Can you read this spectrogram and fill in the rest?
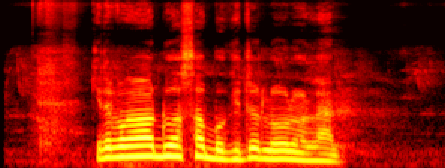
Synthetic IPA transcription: ki˨te˦ba˦kaka˦du˦a˦sa˦bo˨k̬i˨t̬e˦˨lo˨˦lo˨la˨n

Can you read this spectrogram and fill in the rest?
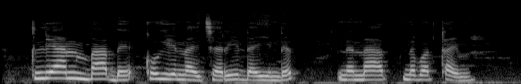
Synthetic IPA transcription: klja˦nba˦bɛ˨ko˦ɡɪ˦na˨i˨t͡ʃa˨ɾi˦da˨i˨nde˦t̪̚nɛ˨na˦t̪̚nɛ˦bɔ˦tːa˦˨ɪ˨m

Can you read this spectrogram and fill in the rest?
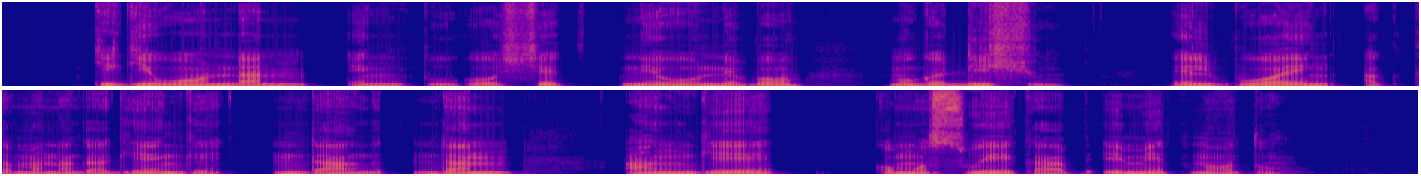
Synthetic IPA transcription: ki˨ɡi˦wɔ˦nda˦n | e˨˦ŋtu˨ko˨ʃe˦k̚ | ne˨o˨ne˨bɔ˦ | mo˨ɡa˨di˦ʃu˨ | e˦lbu˨a˦i˦ŋa˨kta˨ma˨na˨ɡa˨ɡɛ˦ŋɡɛ̰˨ | nanda˦n | a˦ŋɡɛ˨ | kɔ˦mɔ˨swe˦ka̰˨be˦me˦t̚nɔ˨tɔ̰˨

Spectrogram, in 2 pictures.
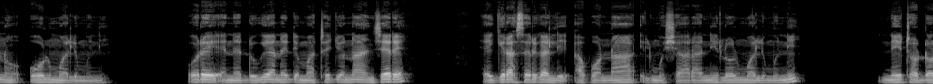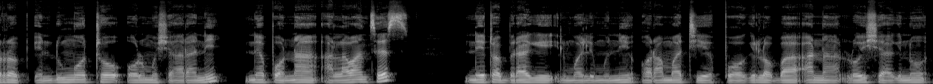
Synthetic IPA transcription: nɔo˦lmwa˨li˨mu˨ni˦ | o˦ɾeː˨nɛ˨du˨ɣi˦a˨na˦de˨ma˨tɛ˦d͡ʒɔna˦ɲd͡ʒɛ˦ɾɛ | ɛ˨ɡi˦ɾa˨sɛ˦ɾka˨li˨ʔa˨pɔ˨na˦ḭ˨lmu˨ʃa˨ɾa˨ni˦lo˦lmwa˨li˨mu˨ni˦ | ne˦tɔ˨dɔ˦ɾɔpe˨ndu˦ŋo˦to˦ʔo˦lmu˨ʃa˨ɾa˨ni˦ | nɛ˦pɔ˨na˦a̰˨la˦wa˦nsɛ˦s | nɛ˦tɔbi˨ɾa˦ɣi˨ḭ˨lmwa˨li˨mu˨ni˦ʔɔ˨ɾa˦ma˦tʰie˨pɔ˨ɣi˦lɔ˨ba˦a̰˦na˨lɔ˦i˦ʃa˨ɣi˦no˦

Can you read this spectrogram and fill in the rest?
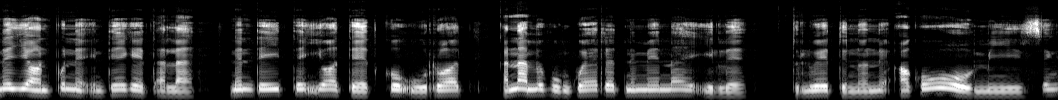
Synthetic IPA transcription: ne˦jɔ˨npu˦ne˨ʔḭ˨nde˦ke˨ta˨la˨ | ne˦nde˦i˦te˦jɔ˦te˨tko˦ʔu˨ɾɔ˦t̚ka˨na˦me˦pu˨ŋɡwɛ˦ɾɛ˦t̚ne˦me˦na˦ji˨le˨ | tu˨lwe˦tu˨no˨ne˦ʔa˨ko˦wo˨mi˨sɪ˦ŋ

